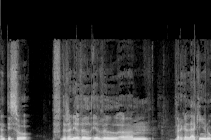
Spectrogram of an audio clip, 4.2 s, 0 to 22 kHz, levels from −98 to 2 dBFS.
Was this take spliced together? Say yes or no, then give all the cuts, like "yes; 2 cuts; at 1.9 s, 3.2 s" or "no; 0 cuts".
no; 0 cuts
